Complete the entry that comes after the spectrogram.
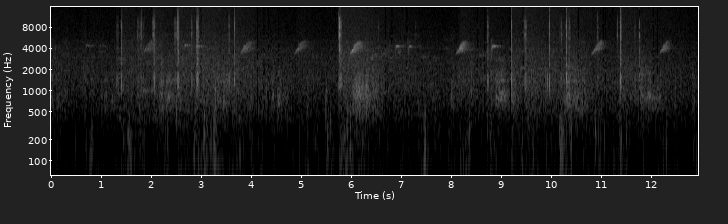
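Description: Faint bird calls: a short rising chirp repeated about once a second, with scattered light clicks.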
